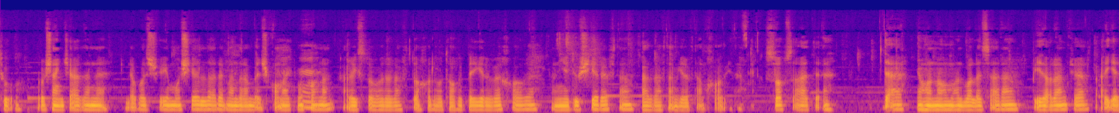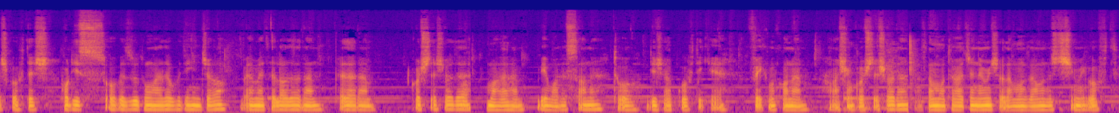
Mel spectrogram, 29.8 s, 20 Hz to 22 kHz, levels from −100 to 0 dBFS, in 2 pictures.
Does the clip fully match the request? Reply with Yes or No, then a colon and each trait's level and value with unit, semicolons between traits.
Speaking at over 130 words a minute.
Yes: average, 140 wpm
